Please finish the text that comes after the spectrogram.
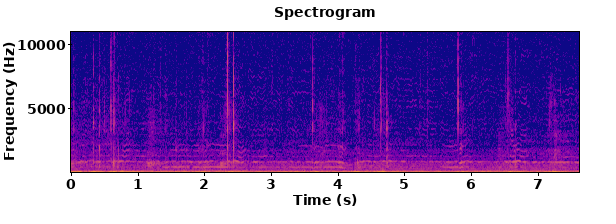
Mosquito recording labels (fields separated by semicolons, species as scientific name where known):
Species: Mansonia uniformis; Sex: female; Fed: unfed; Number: one; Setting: cup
